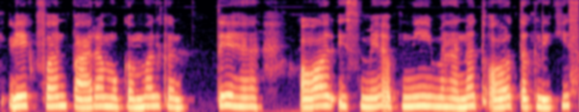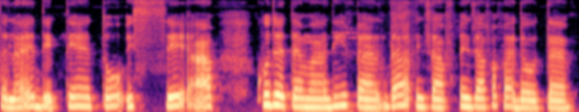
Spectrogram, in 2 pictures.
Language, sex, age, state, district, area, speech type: Urdu, female, 18-30, West Bengal, Kolkata, urban, spontaneous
